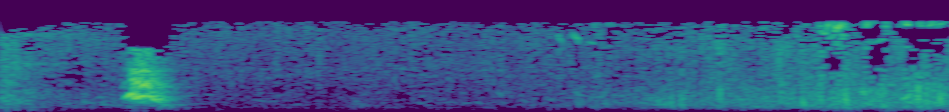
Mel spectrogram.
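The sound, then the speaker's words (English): A dog gives one short, sharp bark, then goes quiet while a low, rustling background murmur slowly builds. “Sorry, I must take the dog for a walk.”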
